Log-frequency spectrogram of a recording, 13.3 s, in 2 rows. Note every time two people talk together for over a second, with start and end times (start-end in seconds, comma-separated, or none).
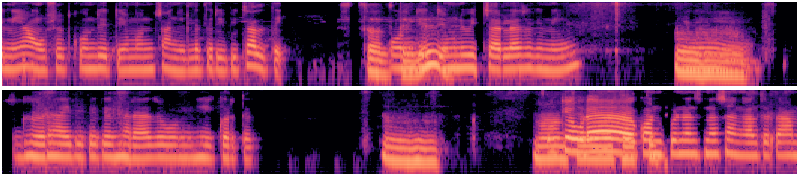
none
